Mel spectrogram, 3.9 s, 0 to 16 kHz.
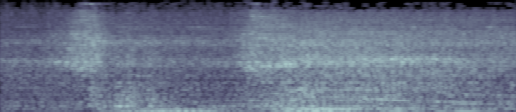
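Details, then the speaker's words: BMW 520i E60 2.2 M54 with a stable idle but hesitation between about 600 and 1100 rpm under light throttle. It sounds muffled and flat, as if choking; an intake air, idle air control valve, vacuum leak or sensor fault is suspected. "O relante até está estável, mas ao acelerar entre as 600 rotações e as 1100 parece que abafa, falha, abafa."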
